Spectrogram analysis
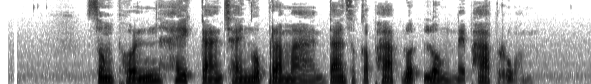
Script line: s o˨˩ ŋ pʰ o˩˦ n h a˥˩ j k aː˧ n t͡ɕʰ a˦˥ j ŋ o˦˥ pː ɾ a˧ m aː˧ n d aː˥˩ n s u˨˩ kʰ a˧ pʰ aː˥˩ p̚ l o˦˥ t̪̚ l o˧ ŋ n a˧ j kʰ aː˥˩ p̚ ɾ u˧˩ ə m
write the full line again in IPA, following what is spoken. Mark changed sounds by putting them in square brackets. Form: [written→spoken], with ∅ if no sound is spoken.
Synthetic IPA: s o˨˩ ŋ pʰ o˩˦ n h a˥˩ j k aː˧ n t͡ɕʰ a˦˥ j ŋ o˦˥ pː ɾ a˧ m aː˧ n d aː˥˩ n s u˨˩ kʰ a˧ pʰ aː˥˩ p̚ l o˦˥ t̪̚ l o˧ ŋ n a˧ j [kʰ→pʰ] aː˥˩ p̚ ɾ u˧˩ ə m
